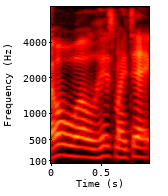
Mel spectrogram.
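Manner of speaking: normal talking voice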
